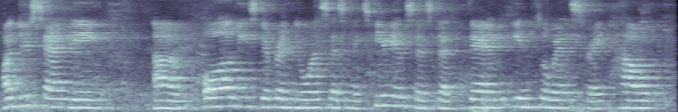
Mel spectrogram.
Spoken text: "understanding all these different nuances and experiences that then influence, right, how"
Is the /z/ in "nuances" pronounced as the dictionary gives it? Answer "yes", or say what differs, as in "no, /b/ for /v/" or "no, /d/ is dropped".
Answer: no, /s/ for /z/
